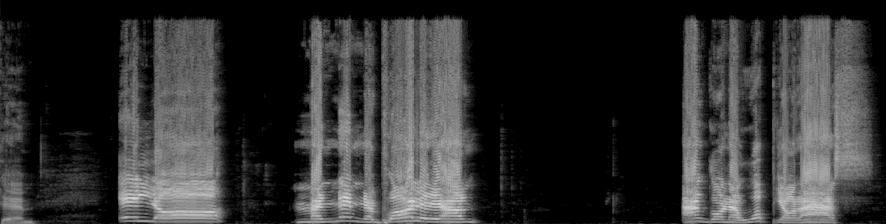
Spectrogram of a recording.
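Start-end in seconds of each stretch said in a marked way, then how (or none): 1.2-8.8 put-on very high, very loud, slow shouted accent; hammed-up French emperor bellowing a threat; Napoleon voice. Streamer showing how Napoleon really spoke, shrill shouted bluster. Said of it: "he spoke".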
